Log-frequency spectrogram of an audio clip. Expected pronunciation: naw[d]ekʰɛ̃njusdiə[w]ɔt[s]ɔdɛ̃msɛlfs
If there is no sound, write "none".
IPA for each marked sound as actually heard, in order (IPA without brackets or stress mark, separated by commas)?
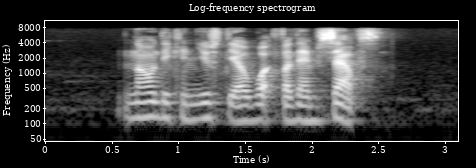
d, w, f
